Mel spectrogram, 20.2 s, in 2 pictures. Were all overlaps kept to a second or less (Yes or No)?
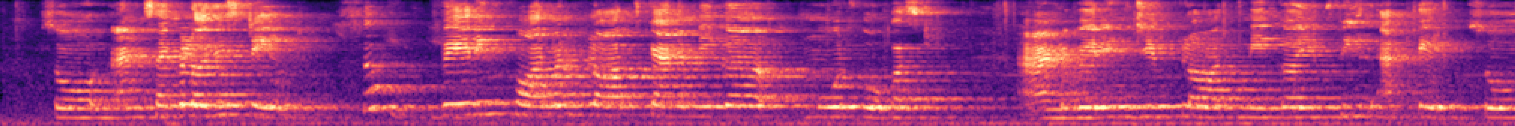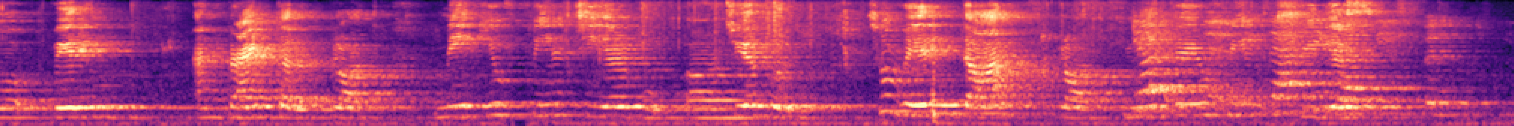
No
